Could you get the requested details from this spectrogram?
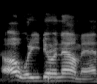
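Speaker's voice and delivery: relaxed conversational voice. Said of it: "a bar stool conversation".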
